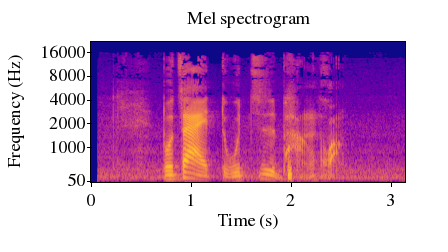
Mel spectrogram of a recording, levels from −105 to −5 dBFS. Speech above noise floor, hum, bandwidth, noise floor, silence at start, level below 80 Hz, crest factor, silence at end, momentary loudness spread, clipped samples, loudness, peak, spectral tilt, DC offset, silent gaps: 23 dB; none; 16 kHz; -48 dBFS; 0.1 s; -72 dBFS; 26 dB; 0.2 s; 23 LU; under 0.1%; -24 LUFS; -2 dBFS; -4.5 dB/octave; under 0.1%; none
